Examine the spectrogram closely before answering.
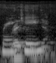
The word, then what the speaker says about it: Reiki: Pronounce it right, Reiki.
